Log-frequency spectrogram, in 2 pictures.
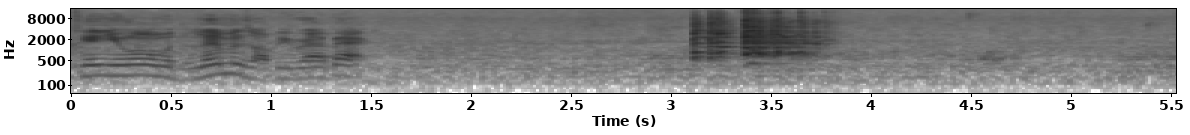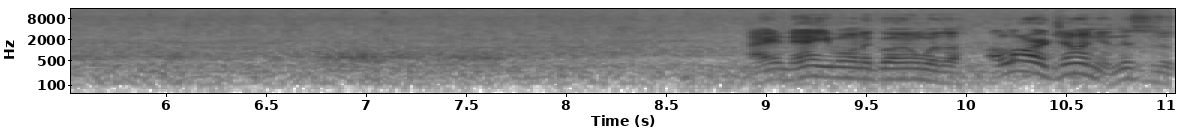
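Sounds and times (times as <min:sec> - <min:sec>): splash and clatter at stockpot: 0:03.1 - 0:03.9.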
